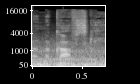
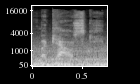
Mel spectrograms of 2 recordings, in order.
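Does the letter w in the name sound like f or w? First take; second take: f; w. First: The w in the name sounds like f. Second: The w in the name sounds like w. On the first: The speaker calls it right. "the W turns into an F" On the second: The speaker calls it wrong.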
